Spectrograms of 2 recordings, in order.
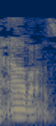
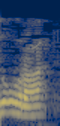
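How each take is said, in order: First: The word begins with an a vowel. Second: The word begins with a u vowel. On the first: The verb is active: I think. "Tapi lebih enak Allah fathah ara" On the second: The verb is passive: I was made to think. "Kalau dibaca ura, ... Mabnil majhul berarti"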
